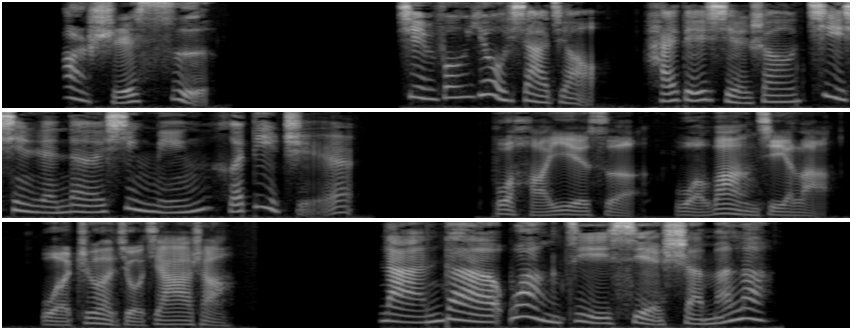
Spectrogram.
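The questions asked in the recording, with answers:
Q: 男的忘记写什么了?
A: 寄信人的姓名和地址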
